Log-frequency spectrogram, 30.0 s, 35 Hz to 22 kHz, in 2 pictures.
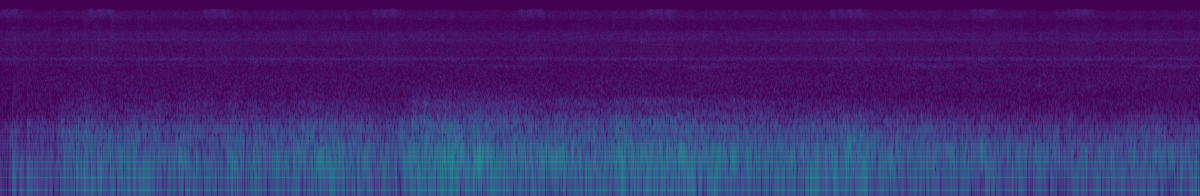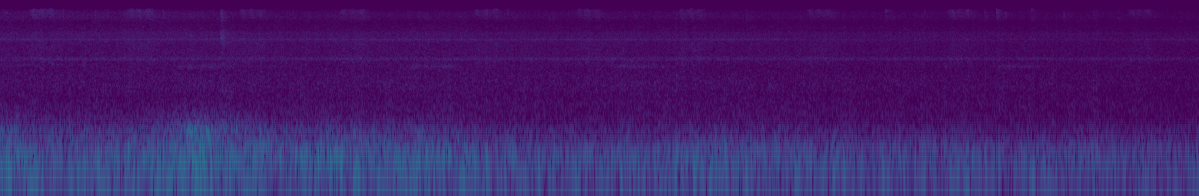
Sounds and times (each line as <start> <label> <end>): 0.0 Big thunder rumbles 29.9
